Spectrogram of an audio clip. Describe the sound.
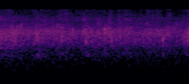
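Steady applause from an audience welcoming a speaker at a church community gathering, an even, sustained wash of many hands clapping at moderate volume.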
